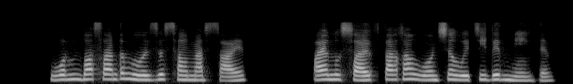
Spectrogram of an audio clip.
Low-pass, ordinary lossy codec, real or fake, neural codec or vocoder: 7.2 kHz; none; fake; codec, 16 kHz, 0.5 kbps, FreqCodec, larger model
